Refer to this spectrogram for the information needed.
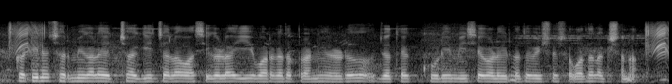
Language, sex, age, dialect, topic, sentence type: Kannada, male, 18-24, Mysore Kannada, agriculture, statement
